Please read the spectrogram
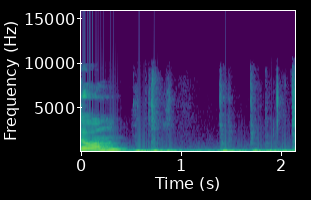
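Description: Typing on a computer keyboard: a quick run of keystrokes following the end of a spoken word.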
